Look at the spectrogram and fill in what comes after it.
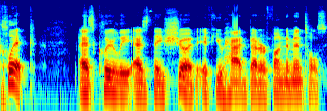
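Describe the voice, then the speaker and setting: A man with an American accent speaks at a moderate pace with ordinary pitch variation. He has a normal speaking voice, and the recording is very clean with a silent background. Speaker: internet marketing trainer. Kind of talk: course introduction. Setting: on camera. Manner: casual, conversational.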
